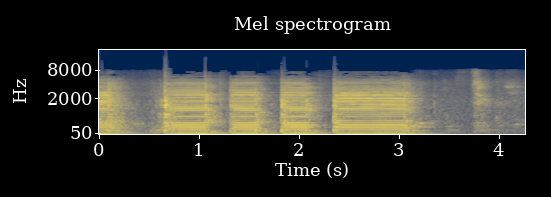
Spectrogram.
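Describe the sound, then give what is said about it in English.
A loud, harsh alarm sound effect, played during a lecture to wake listeners falling asleep, sounds in four repeated buzzing blasts, each rich and slightly distorted, the last one held longer before the noise breaks up and fades out. No one speaks. “This is just an alarm to wake you, people falling asleep.”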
